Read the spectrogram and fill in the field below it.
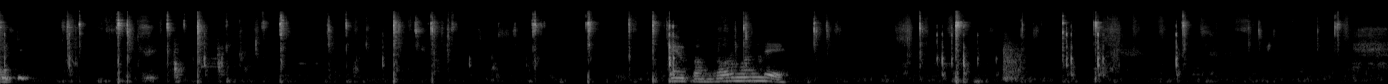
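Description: Playing cards are shuffled and dealt with soft snaps.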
